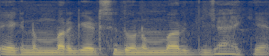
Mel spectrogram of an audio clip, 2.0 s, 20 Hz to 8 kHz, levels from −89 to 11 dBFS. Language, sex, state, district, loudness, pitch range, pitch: Chhattisgarhi, male, Chhattisgarh, Rajnandgaon, -18 LUFS, 110-120 Hz, 115 Hz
